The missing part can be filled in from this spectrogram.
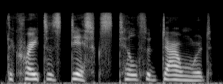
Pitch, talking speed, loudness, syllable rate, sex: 220 Hz, 135 wpm, -17 LUFS, 4.1 syllables/s, female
